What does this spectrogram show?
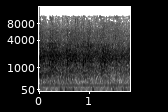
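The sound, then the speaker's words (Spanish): A church audience claps for God together in a dense, steady burst of applause that holds at an even, moderate loudness throughout, with no voices standing out above it. “No, hoy los, los, la gente de hoy dice, bueno, denle esas palmas al Señor, no es la gloria para mí, la gloria es para Dios.”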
